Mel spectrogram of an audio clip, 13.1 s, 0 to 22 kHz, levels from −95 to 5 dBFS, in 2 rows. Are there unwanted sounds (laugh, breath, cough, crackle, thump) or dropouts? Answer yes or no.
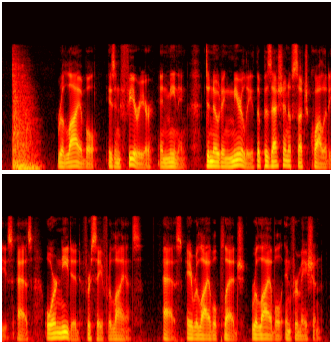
yes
